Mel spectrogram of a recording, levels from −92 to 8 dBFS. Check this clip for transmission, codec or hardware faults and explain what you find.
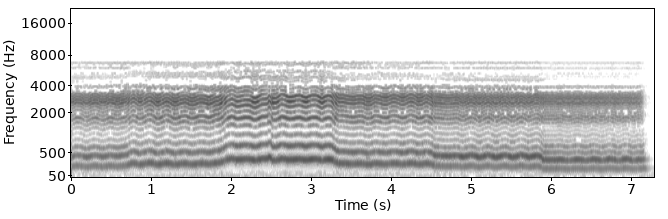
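One fault is present throughout this music. Nothing sounds above 6.9 kHz, and sustained tones smear and warble. This is likely AAC compression at a low bitrate, consistent with 24 kbps. The encoder drops the top band and coarsely quantises what remains.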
